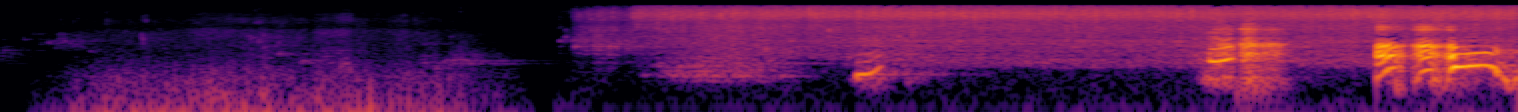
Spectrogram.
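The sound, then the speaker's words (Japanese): After a few quiet seconds of low rumbling, shower water bursts on into a steady hiss of spray, with a few louder splashing bursts near the end. “まずはシャワーを。”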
